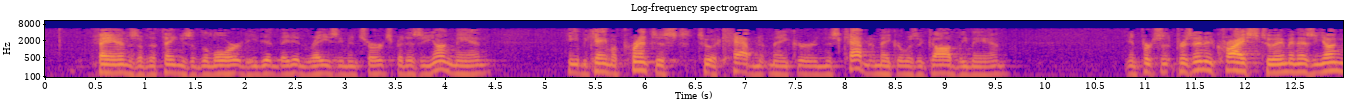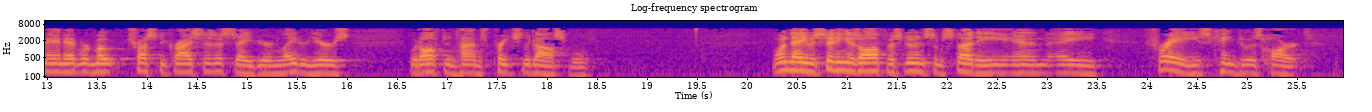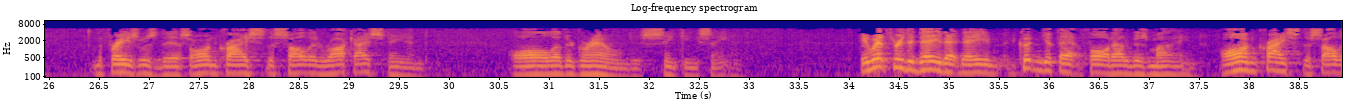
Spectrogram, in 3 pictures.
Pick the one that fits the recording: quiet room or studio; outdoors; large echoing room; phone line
large echoing room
